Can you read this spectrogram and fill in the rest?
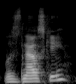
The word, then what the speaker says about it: Lasnoski: But it's great to have you here, Dr. Kent Lasnoski. Lasnoski, very fast.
